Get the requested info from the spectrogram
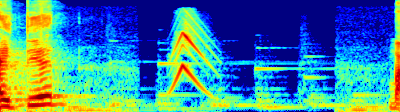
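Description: Cartoon sound effect: a short whistle-like tone that sweeps quickly up in pitch and straight back down, about a second in.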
